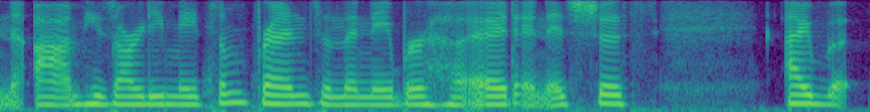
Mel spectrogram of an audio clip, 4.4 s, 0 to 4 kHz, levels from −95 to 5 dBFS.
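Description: Short concealed packet loss occurs three times in close succession, at 0.88–0.91 s, 0.95–0.99 s and 1.07–1.11 s, then twice more at 2.58–2.62 s and 3.12–3.16 s. Each gap corresponds to about 20 ms of audio that failed to arrive, which fits single lost 20 ms packets. The decoder fills each gap by extending the preceding sound, pitch-based for voiced sections and noise-based for unvoiced ones, before crossfading into the next real packet. Each one sounds like a brief smear or wobble, and a short consonant at these points may go missing.

Directly after the first cluster, a jitter buffer slow-down runs from 1.18 to 1.44 s. The receiver rebuilds its reserve by repeating individual pitch periods or pieces of pauses, adding 37 ms and slowing that stretch to 88% speed. The pitch is unchanged, so the sound comes across as drawn out rather than lowered, with a possible slight warble. Throughout the clip the audio has nothing above 4 kHz, consistent with a G.711 mu-law call path at 64 kbps.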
